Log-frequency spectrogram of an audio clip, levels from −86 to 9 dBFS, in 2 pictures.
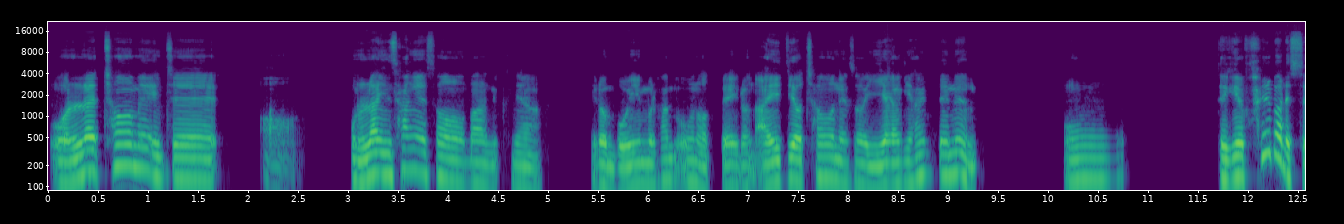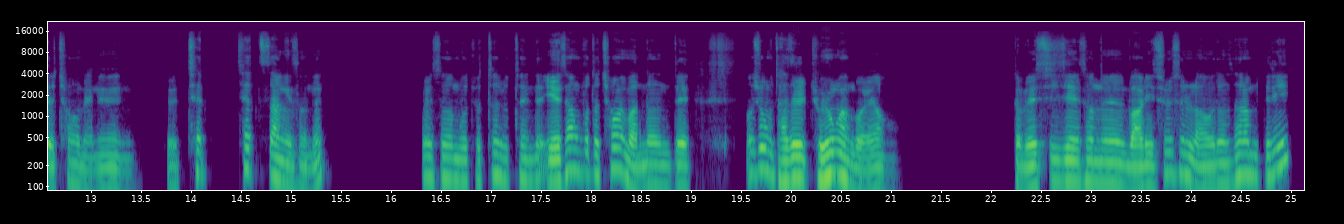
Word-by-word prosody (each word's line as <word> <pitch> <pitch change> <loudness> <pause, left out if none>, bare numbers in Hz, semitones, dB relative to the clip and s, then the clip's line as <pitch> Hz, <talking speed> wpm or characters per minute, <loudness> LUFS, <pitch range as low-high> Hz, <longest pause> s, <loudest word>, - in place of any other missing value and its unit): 원래 130 +9 +4
처음에 195 -2 0
이제 130 -2 0 0.4
어 - - -15 0.5
온라인상에서만 135 -6 0
그냥 95 -4 -5 0.5
이런 105 -3 0
모임을 105 +3 0
하면 125 +1 -5
"오늘 115 -4 -3
어때?" 95 +2 -3
이런 100 0 -4
아이디어 120 +4 +3
차원에서 120 -6 -3
이야기할 110 +8 -1
때는 145 -8 -1 0.9
어 - - -7 1.5
되게 130 +2 +4
활발했어요 250 - +2
처음에는 90 -4 -6 0.3
그 95 - -7
챗 160 0 -5 0.3
챗상에서는. 115 - -2 1.0
그래서 135 -1 -2
뭐 120 -1 -1
"좋다, 120 +5 -5
좋다." 125 -1 -4
했는데 125 +2 -4
예상보다 155 +3 +3
처음에 180 +2 0
만났는데 100 0 +1 0.6
어 155 - -5
좀 170 -2 +1
다들 130 +2 +6
조용한 135 -2 +5
거예요. 90 -1 -2 1.2
그 - - 0
메시지에서는 115 +2 +2
말이 95 +1 +4
술술 155 +4 -3
나오던 100 +2 0
사람들이 145 - 0
120 Hz, 270 characters per minute, -22 LUFS, 105-145 Hz, 1.5 s, 다들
